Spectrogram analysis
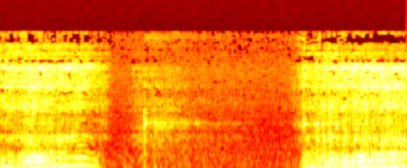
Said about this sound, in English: You guys ever dated anyone who snores? I have before. Imagine trying to sleep next to this all night.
